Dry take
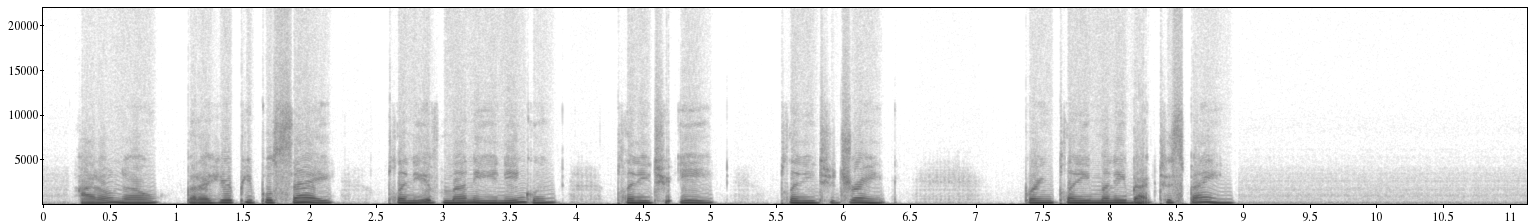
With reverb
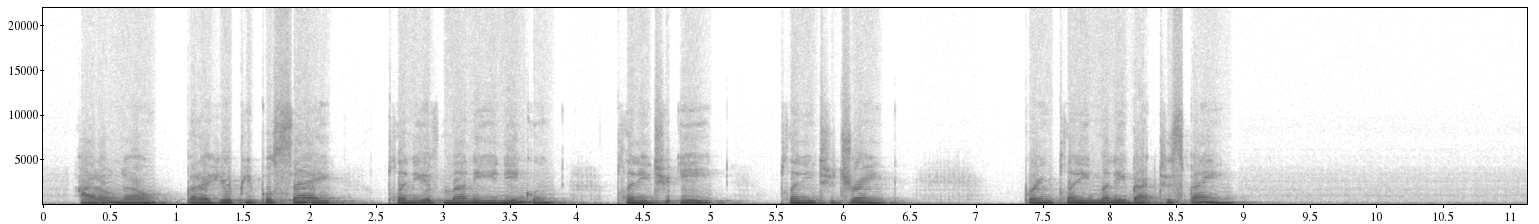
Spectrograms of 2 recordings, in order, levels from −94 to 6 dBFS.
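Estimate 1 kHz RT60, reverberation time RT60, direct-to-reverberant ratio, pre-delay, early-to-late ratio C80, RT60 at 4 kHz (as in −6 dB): 0.60 s, 0.70 s, 11.5 dB, 24 ms, 16.5 dB, 0.55 s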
